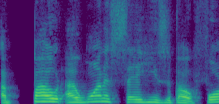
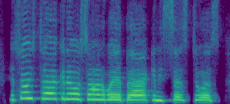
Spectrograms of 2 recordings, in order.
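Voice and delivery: very high, quick second-grader voice; high-pitched kid voice; faster than usual. Retold or imitated. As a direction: narrate in a squeaky falsetto. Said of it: "This kid had a high voice too".

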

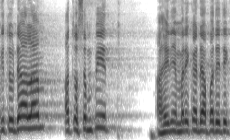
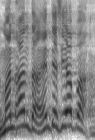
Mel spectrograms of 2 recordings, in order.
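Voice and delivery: challenging question; 6 semitones higher than usual. Retold or imitated. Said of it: "Kemudian Amr bertanya".

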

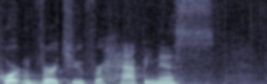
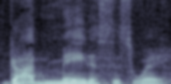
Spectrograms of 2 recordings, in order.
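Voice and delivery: ordinary talk

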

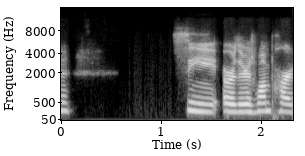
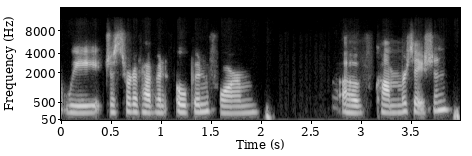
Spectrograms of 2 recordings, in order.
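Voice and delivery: normal talking voice

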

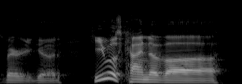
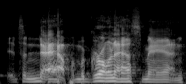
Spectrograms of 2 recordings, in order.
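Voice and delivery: mock indignant protest; 10 dB louder than usual. Husband retorting to his wife's baby talk, mock indignant. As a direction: object loudly to being babied, half joking.

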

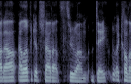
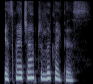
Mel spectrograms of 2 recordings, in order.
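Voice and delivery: high breathy mock Marilyn; imitating Marilyn line; 6 semitones higher than usual. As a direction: parody the bland reading. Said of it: "Just heard, like".

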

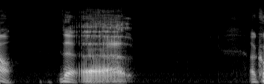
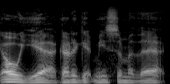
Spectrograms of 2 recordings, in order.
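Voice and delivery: low, much softer come-hither purr of a lady cat; sultry female cat; 8 semitones lower, 9 dB quieter than usual. Retold or imitated. Female cat answers the crooning tomcat, low and sultry. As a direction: lean out the window and coo it low. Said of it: "the female cat is leaning out her window like".

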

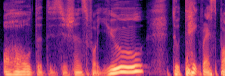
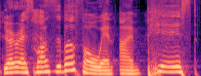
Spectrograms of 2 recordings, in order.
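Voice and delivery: higher, slow, sugary pleading voice; clingy girlfriend; 4 semitones higher, slower than usual. Acted. Girlfriend whining to her boyfriend that he must make her happy, syrupy. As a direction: coo at the boyfriend, drawing each word out.

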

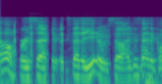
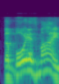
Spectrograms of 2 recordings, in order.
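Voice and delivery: mock villain declaration; 5 semitones higher, 4 dB louder than usual. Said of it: "he said".

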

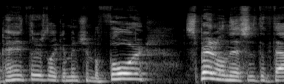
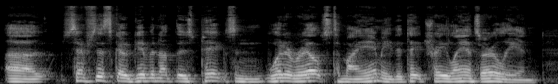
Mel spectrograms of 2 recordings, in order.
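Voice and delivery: normal talking voice

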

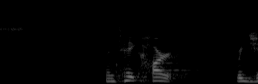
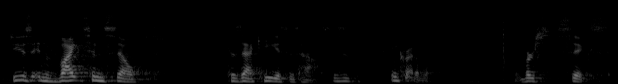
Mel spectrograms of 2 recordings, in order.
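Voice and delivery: ordinary talk

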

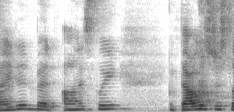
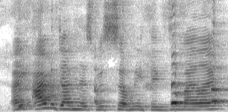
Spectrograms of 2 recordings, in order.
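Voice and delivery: ordinary talk

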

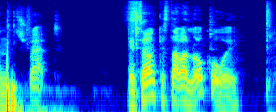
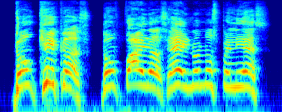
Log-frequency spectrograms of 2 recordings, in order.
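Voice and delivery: much higher and louder commands; shouted police orders; 13 semitones higher, 8 dB louder, slower than usual. Retold or imitated. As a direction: bark orders at a handcuffed man. Police officers barking orders. (policías gritando órdenes, mucho más fuerte y agudo)

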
